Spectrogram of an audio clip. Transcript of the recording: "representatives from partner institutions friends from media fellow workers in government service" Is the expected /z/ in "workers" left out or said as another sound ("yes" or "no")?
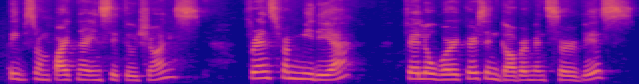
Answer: yes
